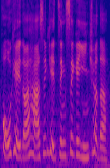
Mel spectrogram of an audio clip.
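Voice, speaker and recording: A woman's voice: high voice, fairly quick, a bit bright, slight background noise. An actress playing a polished, condescending female music director in a radio drama. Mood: suave, appraising. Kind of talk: Cantonese radio drama acting.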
